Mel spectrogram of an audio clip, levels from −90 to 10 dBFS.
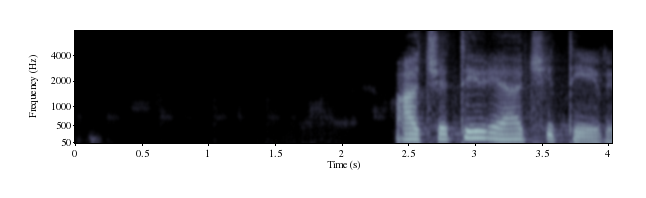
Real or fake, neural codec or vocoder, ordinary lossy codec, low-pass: fake; codec, 16 kHz, 0.5 kbps, X-Codec, HuBERT features, trained on LibriSpeech; none; none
